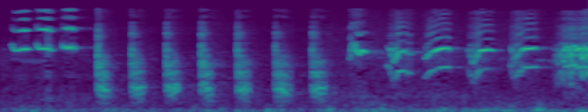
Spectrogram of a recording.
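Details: Javan myna singing in daytime in front of a house: high tinny notes, then a steady series of about eight harsh clicking rasps, ending in quick downslurred whistles and a loud buzzy screech.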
